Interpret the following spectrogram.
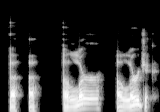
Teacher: Here the al is not pronounced all but pronounced uh like in cup and up because it's not stressed.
